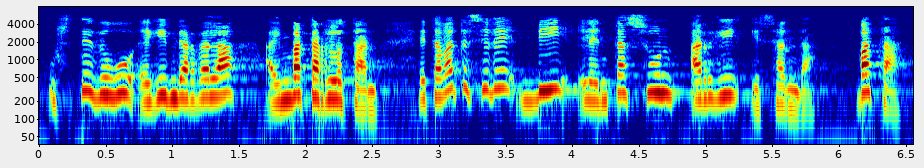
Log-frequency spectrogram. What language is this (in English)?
Basque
